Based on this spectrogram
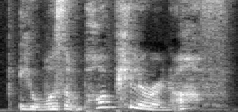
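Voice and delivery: a hushed, deadpan joke aside; whispered aside. Real, not acted. Telling viewers the wrap was discontinued, whispered aside. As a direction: whisper it like a secret.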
